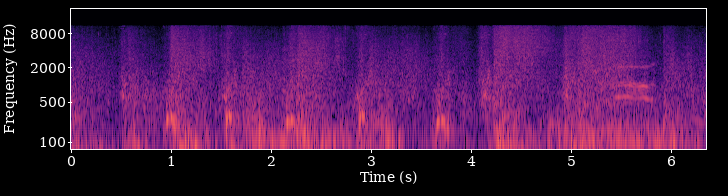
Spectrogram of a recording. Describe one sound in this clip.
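Blades clash and strike in a fight.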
